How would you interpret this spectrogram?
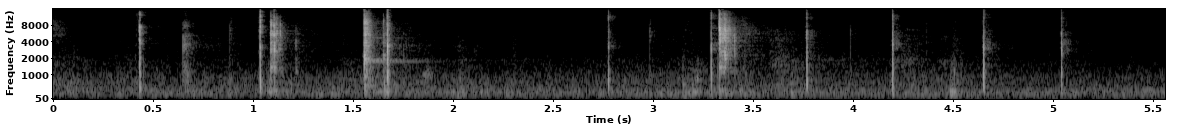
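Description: A string of sharp, bright tongue clicks, about a dozen, spaced irregularly with a few in quick pairs, each followed by a brief ringing tail, made by a person echolocating while walking back and forth beneath a corrugated metal roof two meters high over bicycle racks, finding by echo where the roof ends.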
